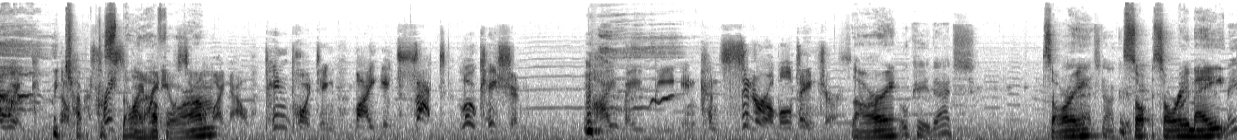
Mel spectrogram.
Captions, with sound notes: We try to spell it out for them. (laughs) Sorry. Sorry. Sorry, mate.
